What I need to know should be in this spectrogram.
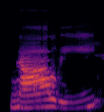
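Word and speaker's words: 哪里: taiwan right because in in taiwan we say nali but in china they say nar right yes because now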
